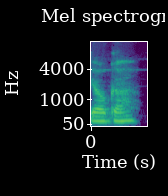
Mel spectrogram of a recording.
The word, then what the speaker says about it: yog: ancient scripture called patanjali yogg darshan darshan means vision or enlightenment the enlightened vision yog or sometimes pronounce yoga means unity so yog darshan is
